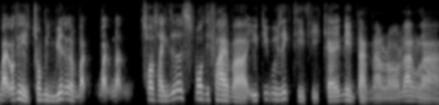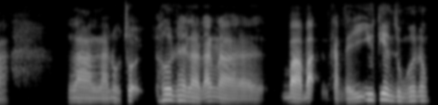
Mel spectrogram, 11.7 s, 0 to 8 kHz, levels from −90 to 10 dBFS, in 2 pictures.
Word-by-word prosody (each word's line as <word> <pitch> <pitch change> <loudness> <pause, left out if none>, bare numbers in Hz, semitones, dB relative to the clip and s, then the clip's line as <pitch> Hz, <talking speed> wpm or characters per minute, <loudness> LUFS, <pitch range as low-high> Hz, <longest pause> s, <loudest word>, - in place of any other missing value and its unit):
bạn - - +10
có 165 - +5
thể 165 -9 +2
cho 165 - +1
mình 150 -4 -4
biết 180 +6 +3
là 175 - +2
bạn - - +3 0.2
bạn - - +3
bạn - - -1 0.2
so 170 - +1
sánh 140 -3 +1
giữa 210 +8 0
Spotify 165 -7 +4
và 120 -3 +5
YouTube 170 +10 -2
Music 180 +4 -2
thì 130 -3 -8
thì 115 -2 -10
cái 125 +1 +3
nền 145 -5 0
tảng 90 - +2
nào 105 0 -2
ló 100 +2 -4
đang 135 +1 +2
là 95 -5 -2 0.8
là 105 -1 -3
là 100 -1 -6
nổi 110 +1 -9
trội 470 -3 -5 0.2
hơn, 155 +1 0
hay 145 -1 -1
là 120 -3 0
đang 125 +4 -1
là 95 -4 -2 0.4
và - - +5
bạn - - +3 0.2
cảm 80 - -4
thấy 105 +5 -5
ưu 160 0 0
tiên 165 -4 +3
dùng 125 -3 -6
hơn 130 +1 -4
không? 130 -1 -5
130 Hz, 225 wpm, -28 LUFS, 105-160 Hz, 0.8 s, bạn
